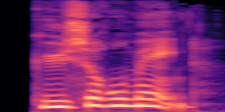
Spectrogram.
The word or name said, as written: gyserroman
